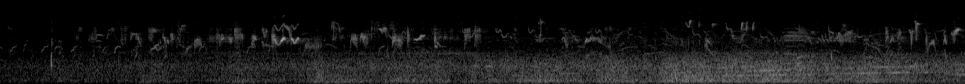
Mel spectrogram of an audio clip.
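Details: Black-winged stilt (Himantopus himantopus) calls in spring, 15 April 2023, at Séné Nature Reserve, Brittany: many short, sharp yelping notes, scattered and overlapping like several birds calling at once, over a steady rushing background noise.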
